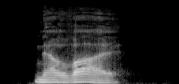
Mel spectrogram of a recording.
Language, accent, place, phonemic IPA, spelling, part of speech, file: German, Germany, Berlin, /nɛʁˈvaːl/, nerval, adjective, De-nerval.ogg
- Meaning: neural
